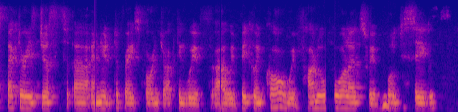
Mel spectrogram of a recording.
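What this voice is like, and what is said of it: Israeli accent. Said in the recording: “the Israeli accent.”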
